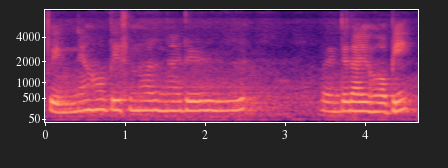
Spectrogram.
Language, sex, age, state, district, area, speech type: Malayalam, female, 18-30, Kerala, Kasaragod, rural, spontaneous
